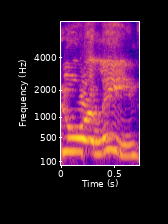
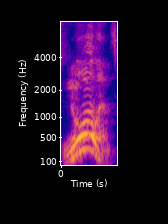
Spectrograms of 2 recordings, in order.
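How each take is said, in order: First: The name is said in full, every syllable. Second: The name is shortened, with syllables run together. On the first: The speaker calls it wrong. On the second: The speaker calls it right. "we don't have time to say the whole words"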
